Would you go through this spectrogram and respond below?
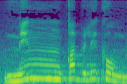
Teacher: نون ساكنة بعد حرف القاف، والقاف من حروف الإخفاء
